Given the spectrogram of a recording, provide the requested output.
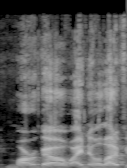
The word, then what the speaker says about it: Margot: that's Margo and then again that's how you pronounce her name Margo I know a lot of you're going to want to call her Margot but it's Margo so I'm asking you look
